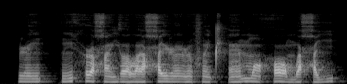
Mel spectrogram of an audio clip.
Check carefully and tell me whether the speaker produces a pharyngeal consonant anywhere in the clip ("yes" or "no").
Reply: yes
